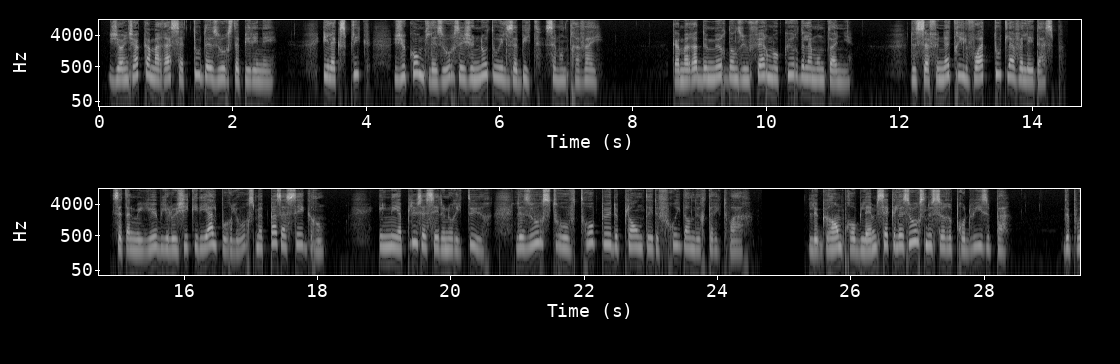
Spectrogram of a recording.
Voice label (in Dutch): Frans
